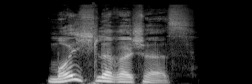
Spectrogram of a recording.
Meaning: strong/mixed nominative/accusative neuter singular of meuchlerisch
- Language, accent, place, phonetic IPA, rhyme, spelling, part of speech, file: German, Germany, Berlin, [ˈmɔɪ̯çləʁɪʃəs], -ɔɪ̯çləʁɪʃəs, meuchlerisches, adjective, De-meuchlerisches.ogg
